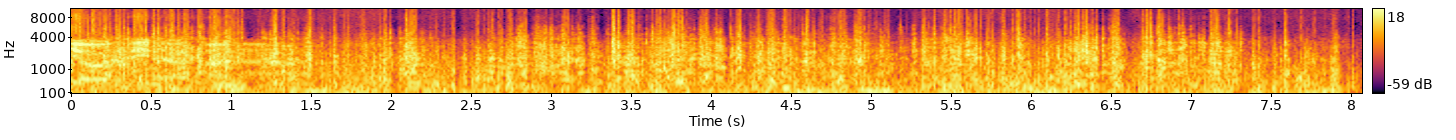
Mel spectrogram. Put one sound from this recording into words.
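Wind blows loudly and gusts outdoors.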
